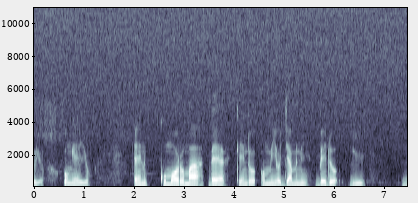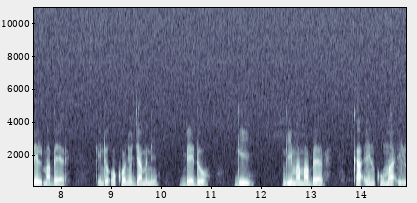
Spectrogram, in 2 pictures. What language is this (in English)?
Luo (Kenya and Tanzania)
